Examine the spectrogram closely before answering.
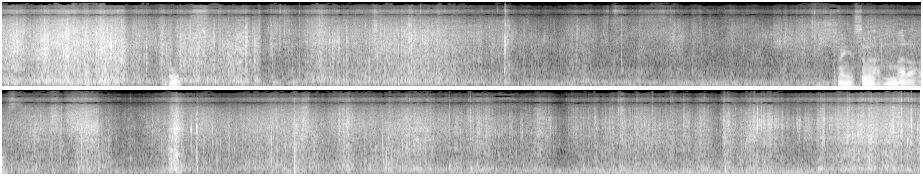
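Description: A knife cuts through a squash stem.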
